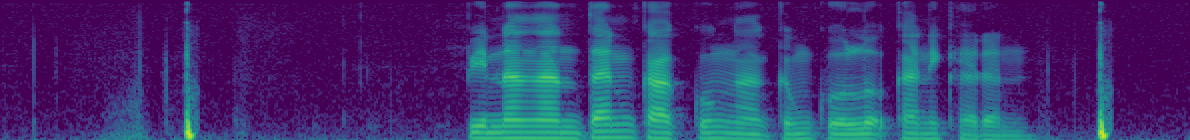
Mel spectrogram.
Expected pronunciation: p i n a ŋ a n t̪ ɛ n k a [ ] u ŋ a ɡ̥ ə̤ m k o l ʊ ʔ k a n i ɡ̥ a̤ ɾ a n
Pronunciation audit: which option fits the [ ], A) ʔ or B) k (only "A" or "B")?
B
